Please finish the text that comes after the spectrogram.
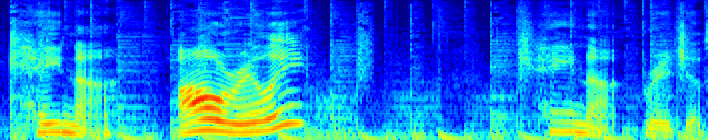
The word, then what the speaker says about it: Kena: In the game, they pronounce it Kana.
